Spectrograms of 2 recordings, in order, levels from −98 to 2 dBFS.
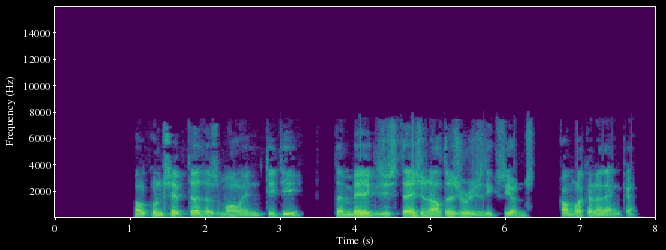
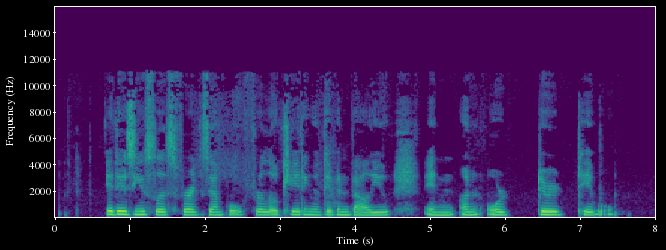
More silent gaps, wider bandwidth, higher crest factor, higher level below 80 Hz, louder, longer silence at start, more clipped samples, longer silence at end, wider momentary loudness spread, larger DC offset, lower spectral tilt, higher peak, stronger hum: first, 3.31-3.44 s, 3.52-3.71 s, 6.40-6.71 s vs none; second, 7.8 kHz vs 11.5 kHz; about the same, 18 dB vs 18 dB; first, -50 dBFS vs -68 dBFS; first, -19 LUFS vs -23 LUFS; first, 1.05 s vs 0.65 s; neither; second, 0.3 s vs 0.5 s; about the same, 9 LU vs 11 LU; neither; about the same, -6.5 dB/octave vs -6 dB/octave; first, -2 dBFS vs -6 dBFS; neither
